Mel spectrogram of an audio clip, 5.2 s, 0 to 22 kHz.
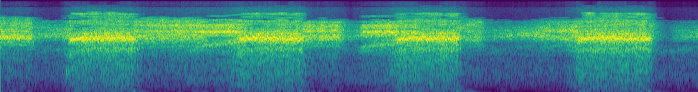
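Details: Barn owl owlets, Audubon Starr Ranch Sanctuary, 17 April 2011, bickering over a food remnant with the mother near: steady breathy rasping screeches in long swells, loudness sagging briefly every second or so.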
